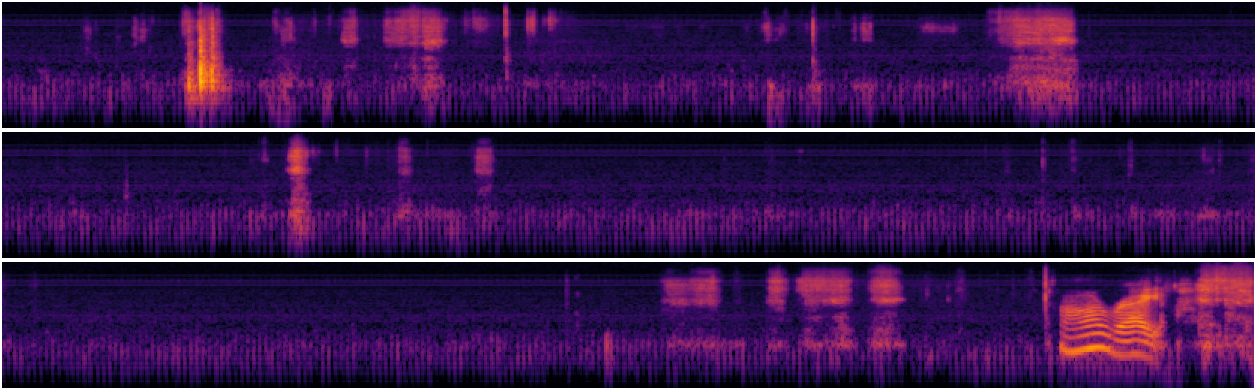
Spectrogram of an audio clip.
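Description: Burlap fabric on a lampshade being handled and pressed while a hot-glued seam is worked: scattered rustles and a few knocks, the sharpest about a second and a half in and a cluster near the end. A faint low steady sound runs underneath.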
